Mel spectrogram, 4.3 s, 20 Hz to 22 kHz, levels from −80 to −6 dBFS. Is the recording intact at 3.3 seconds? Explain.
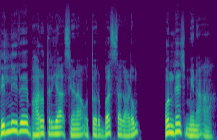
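No. At 3.3 seconds the speech is still inside a clipped start after a pause, running from 3.21 to 3.31 s. About 95 ms of sound is missing there. A pause of about 0.46 s comes just before it. During that gap the output device went idle, and it needed time to wake and lock again. So the speech resumes abruptly out of silence, without its opening sounds.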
